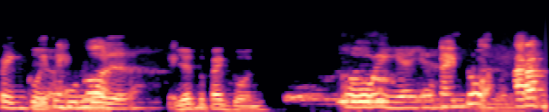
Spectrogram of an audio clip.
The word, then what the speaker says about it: pegon: Iya itu namanya huruf pegon. Pego. Ya. Pegon. Di Arab itu bikinan sendiri. Pegon Bu, bukan pego.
